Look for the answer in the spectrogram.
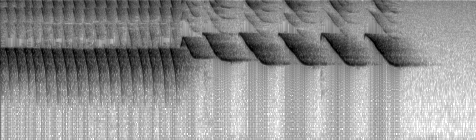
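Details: Training song of a Belgian canary: a quick even trill of repeated notes gives way to five or six loud, sweeping descending whistles spaced about half a second apart, then silence.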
